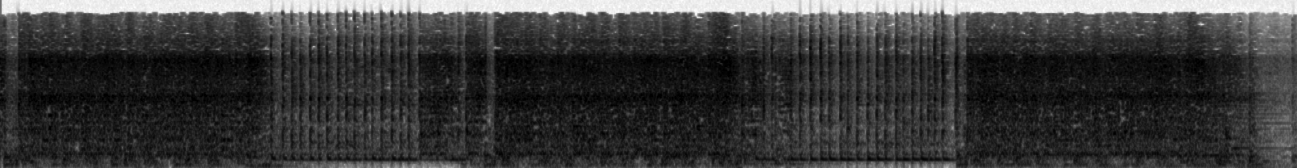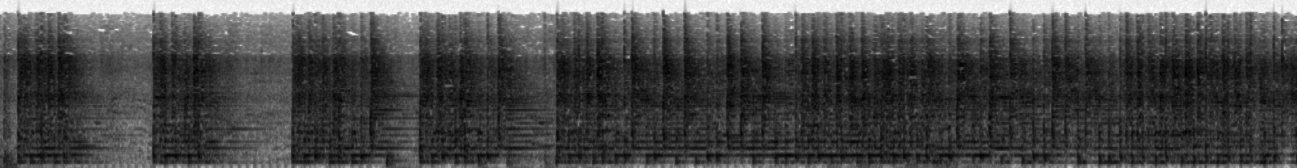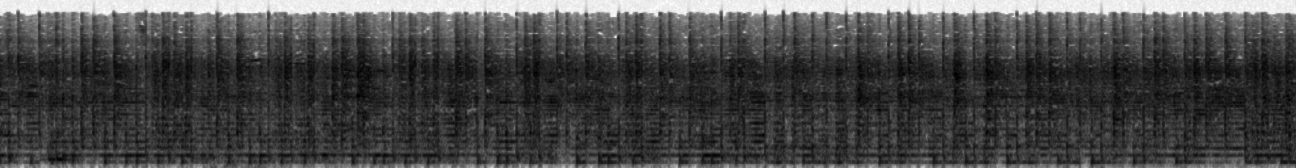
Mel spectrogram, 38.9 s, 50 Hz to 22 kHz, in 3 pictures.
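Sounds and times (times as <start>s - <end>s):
frame drums and bass drums: 0.0s - 38.9s.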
